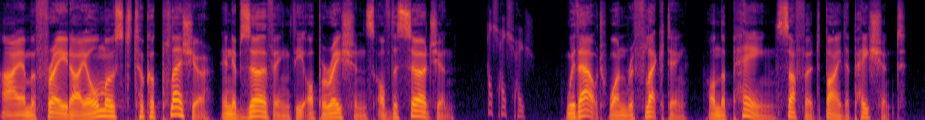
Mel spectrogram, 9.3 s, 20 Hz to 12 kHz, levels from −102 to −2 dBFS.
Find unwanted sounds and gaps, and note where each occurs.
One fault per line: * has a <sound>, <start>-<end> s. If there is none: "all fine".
* has a chirp, 4.9-5.4 s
